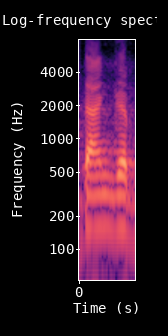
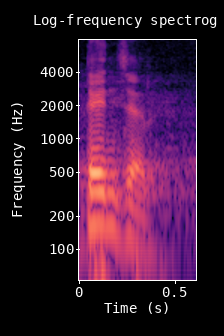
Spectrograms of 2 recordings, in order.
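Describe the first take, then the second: First: It sounds like d added to anger. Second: It sounds like dain-jer with a soft g. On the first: The speaker calls it wrong. "Sir एंगर के सामने डी लगाने से डैंगर होता है sir. मैं कहा डैंगर नहीं है" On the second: The speaker calls it right. "डेंजर है"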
